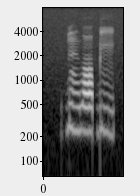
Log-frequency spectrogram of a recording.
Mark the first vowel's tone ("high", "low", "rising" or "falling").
low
